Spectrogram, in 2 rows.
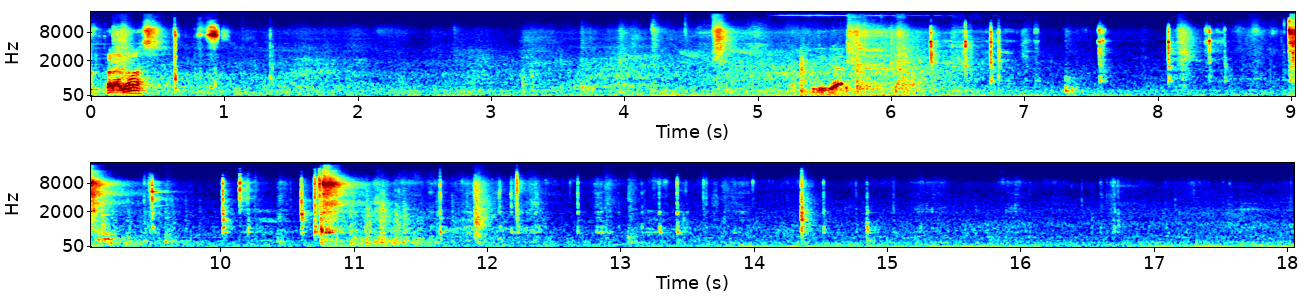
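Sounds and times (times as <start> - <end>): loud metal clanks: 5.8 - 12.2
metallic clicks and knocks of tools: 6.0 - 15.2.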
